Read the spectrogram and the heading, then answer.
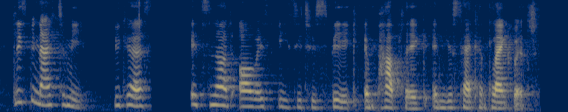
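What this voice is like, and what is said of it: German accent. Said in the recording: “obviously, you can hear my German accent.”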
